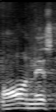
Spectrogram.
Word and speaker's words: honest: honest man why because H pronunciation is silent so we say honest man another example he will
